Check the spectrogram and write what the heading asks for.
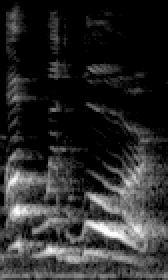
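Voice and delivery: very loud, drawn-out war cry; rowdy slow rallying shout; shouted slogan. A narrator's reading. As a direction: bellow it as a battle chant. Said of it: "And they shouted".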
